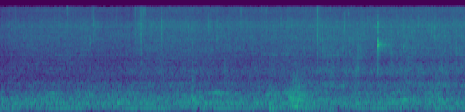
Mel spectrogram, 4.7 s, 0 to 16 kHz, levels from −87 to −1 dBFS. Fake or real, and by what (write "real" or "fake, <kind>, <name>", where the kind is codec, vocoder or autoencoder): real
